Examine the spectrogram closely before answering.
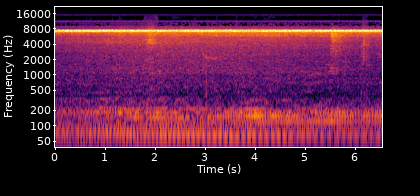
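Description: A steady low mechanical rumble, like an engine idling, under a constant high-pitched insect drone.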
